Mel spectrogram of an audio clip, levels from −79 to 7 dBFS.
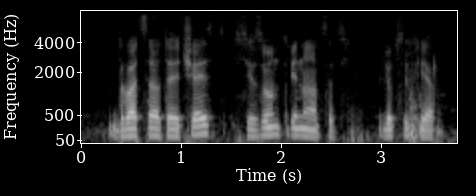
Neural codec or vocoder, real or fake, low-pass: codec, 16 kHz, 2 kbps, X-Codec, HuBERT features, trained on balanced general audio; fake; 7.2 kHz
